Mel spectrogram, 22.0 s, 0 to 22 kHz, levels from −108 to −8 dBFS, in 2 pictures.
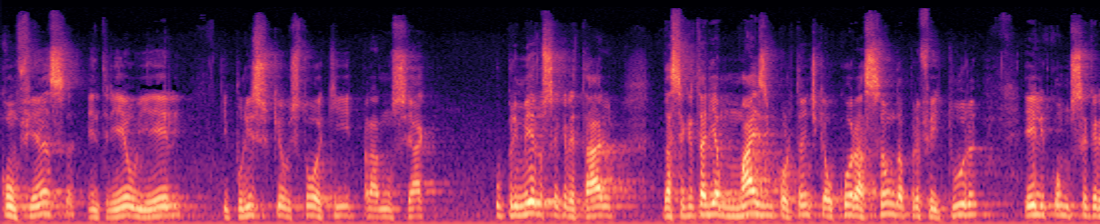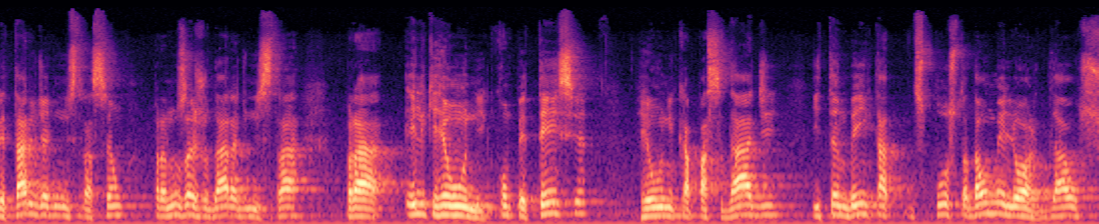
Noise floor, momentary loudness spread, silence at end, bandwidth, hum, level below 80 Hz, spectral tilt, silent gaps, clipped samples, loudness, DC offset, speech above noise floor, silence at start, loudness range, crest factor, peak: -53 dBFS; 13 LU; 0 s; 15 kHz; none; -54 dBFS; -5.5 dB/octave; none; under 0.1%; -20 LUFS; 0.4%; 34 dB; 0 s; 5 LU; 20 dB; 0 dBFS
